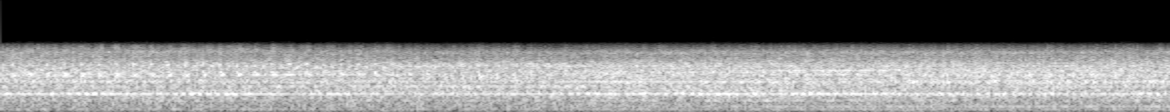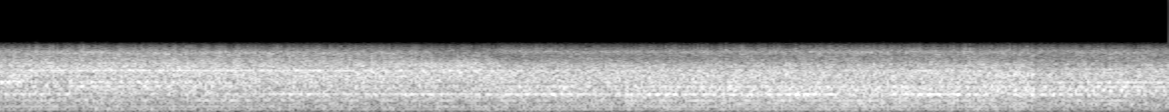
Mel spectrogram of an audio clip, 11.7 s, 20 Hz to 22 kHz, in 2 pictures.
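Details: 2001 Honda Accord petrol engine idling cold: fast, steady knocking under the engine note, only during cold start for a short time then gone completely; owner unsure of the cause.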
